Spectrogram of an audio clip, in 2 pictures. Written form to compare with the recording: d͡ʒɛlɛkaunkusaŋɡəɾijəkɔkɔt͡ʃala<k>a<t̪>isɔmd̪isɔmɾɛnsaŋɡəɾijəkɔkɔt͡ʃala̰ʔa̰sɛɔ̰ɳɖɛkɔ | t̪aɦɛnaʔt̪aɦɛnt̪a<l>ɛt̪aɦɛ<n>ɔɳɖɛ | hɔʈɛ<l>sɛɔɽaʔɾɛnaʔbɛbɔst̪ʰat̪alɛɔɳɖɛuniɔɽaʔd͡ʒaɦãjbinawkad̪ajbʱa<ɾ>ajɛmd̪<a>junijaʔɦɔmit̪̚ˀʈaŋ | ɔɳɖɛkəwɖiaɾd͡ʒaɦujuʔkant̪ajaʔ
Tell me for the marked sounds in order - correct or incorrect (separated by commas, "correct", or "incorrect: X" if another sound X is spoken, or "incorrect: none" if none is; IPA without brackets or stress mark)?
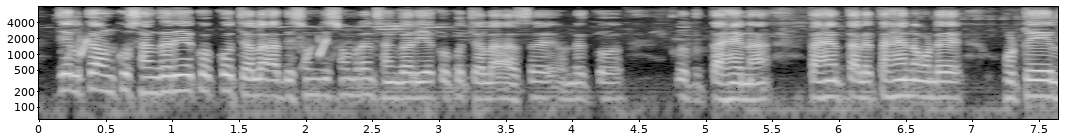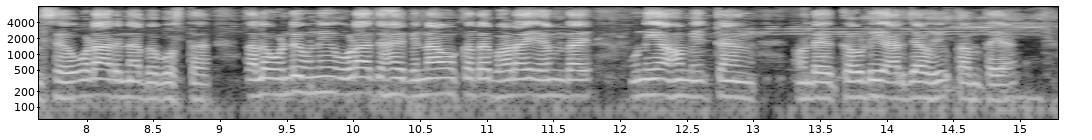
incorrect: ʔ, incorrect: d̪, correct, correct, correct, incorrect: ɽ, correct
